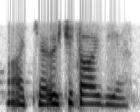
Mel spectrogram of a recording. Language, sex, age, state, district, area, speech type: Kashmiri, female, 30-45, Jammu and Kashmir, Anantnag, rural, conversation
